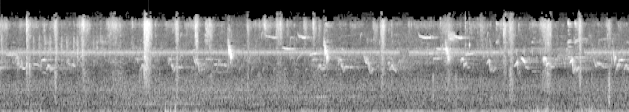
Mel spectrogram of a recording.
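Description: Small birds chirping here and there with short calls over a low steady outdoor rumble, with a faint steady high tone throughout and one sharp click about three seconds in.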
